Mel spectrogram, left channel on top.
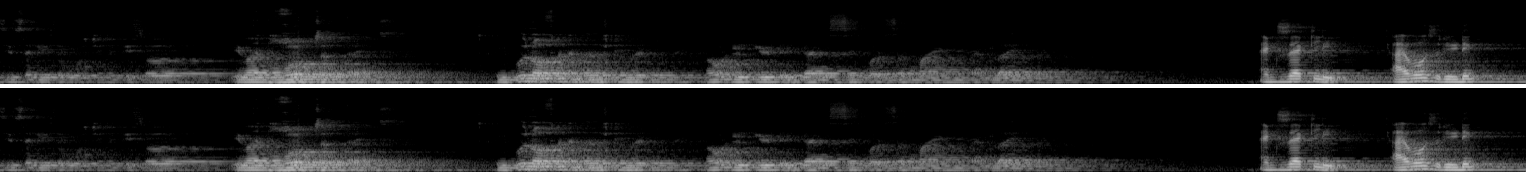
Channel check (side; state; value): both; identical; correlation 1.00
